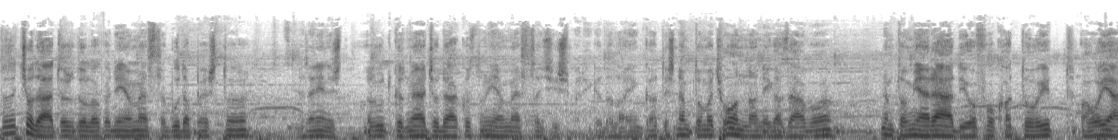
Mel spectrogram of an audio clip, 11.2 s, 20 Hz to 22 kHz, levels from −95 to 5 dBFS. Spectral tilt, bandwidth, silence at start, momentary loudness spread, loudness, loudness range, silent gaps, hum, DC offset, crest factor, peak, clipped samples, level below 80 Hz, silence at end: -5 dB/octave; 13 kHz; 0 s; 10 LU; -25 LUFS; 3 LU; none; none; under 0.1%; 18 dB; -6 dBFS; under 0.1%; -38 dBFS; 0 s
